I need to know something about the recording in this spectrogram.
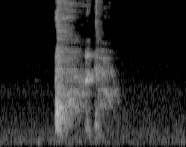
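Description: A person coughing twice in quick succession, starting about three-quarters of a second in.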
